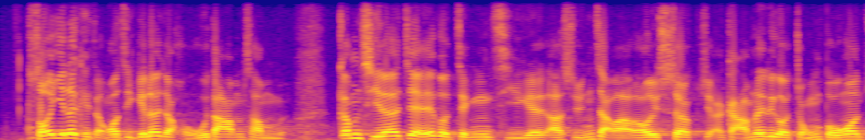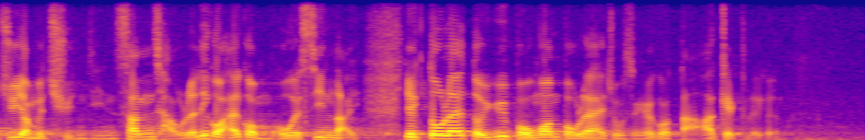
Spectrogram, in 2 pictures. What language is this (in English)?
Cantonese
